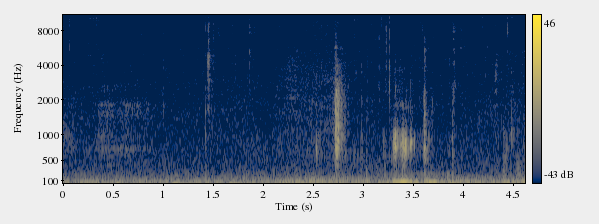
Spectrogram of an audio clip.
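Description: Quiet sipping of coffee, a couple of short slurps and soft mouth clicks over a low background rumble, with no one talking.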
